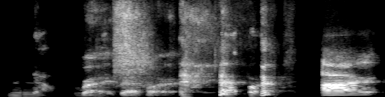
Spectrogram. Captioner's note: chuckles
